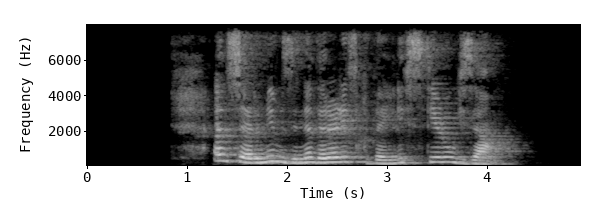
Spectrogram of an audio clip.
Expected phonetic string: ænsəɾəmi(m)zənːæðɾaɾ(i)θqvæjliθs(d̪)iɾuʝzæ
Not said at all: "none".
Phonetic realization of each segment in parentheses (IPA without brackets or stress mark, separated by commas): m, i, t̪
